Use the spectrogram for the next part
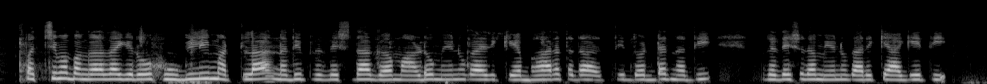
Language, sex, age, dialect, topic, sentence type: Kannada, female, 18-24, Dharwad Kannada, agriculture, statement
